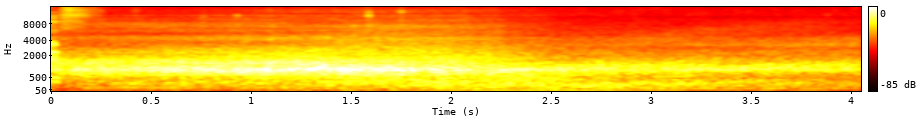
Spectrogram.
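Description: A motor vehicle passing by on a road, its tyre and engine noise swelling and then fading away.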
